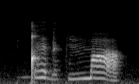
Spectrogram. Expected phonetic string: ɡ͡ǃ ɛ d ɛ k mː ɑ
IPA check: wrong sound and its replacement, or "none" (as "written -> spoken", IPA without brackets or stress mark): none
